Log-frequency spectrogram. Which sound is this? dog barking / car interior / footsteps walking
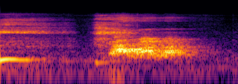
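dog barking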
